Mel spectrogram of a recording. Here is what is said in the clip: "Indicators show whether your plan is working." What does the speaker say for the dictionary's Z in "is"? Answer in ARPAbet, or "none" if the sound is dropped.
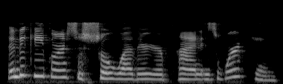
Z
